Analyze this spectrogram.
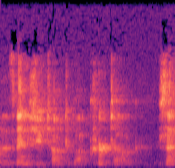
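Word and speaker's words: Kurtág: You know, just to bring up a name, I saw one of the things you talked about, Kurtog.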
